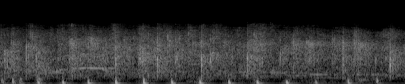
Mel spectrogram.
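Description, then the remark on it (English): Many people applauding, a dense, steady patter of many hands clapping, continuous for the whole stretch with no voices on top. “Give him a clap!”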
